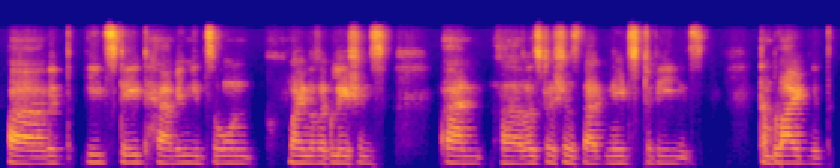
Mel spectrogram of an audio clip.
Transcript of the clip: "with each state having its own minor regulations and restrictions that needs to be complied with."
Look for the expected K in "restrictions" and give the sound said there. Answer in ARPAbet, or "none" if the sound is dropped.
none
